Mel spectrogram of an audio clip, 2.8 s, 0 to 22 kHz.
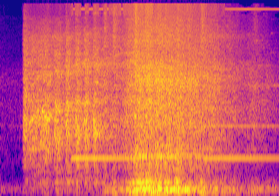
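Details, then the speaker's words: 2019 Ram 5.7 no-start after battery charging: engine catches and flares up, then sags and dies within three seconds; start and stall. "So it starts up and dies out."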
